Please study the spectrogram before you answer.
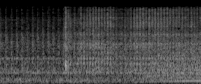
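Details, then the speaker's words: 2014 Maruti Celerio petrol idling quietly and evenly after replacing the ignition coil, which had caused a cylinder 2 misfire and check engine light. "नया कोई लगाने के बाद a perfect लग रहा है दम साइलेंट हुए गाड़ी"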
